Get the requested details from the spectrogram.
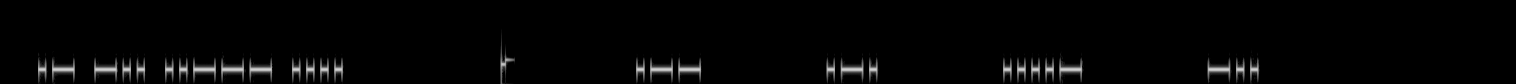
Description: Morse code, heard as a keyed tone, about 17 wpm, spaced as for 9 wpm, 700 Hz. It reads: AD2H WR4D
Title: USA Call Signs - 4 Characters - 6x Character Spacing - 17wpm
